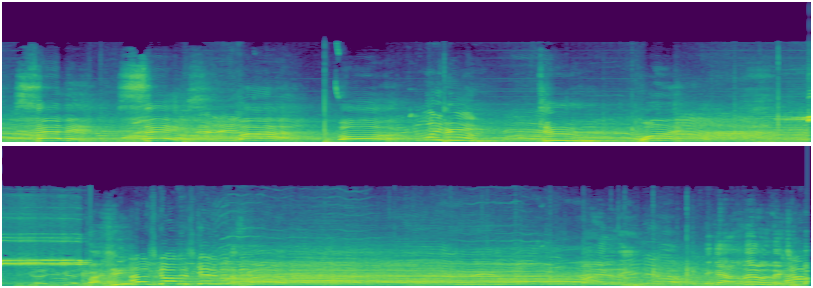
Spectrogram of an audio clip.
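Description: Voices rising and falling in a crowded hall. About eight seconds in comes a short, high, steady tone lasting about a second.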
